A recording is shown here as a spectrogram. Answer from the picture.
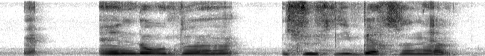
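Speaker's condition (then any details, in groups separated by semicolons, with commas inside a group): Cerebral palsy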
